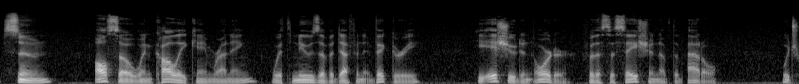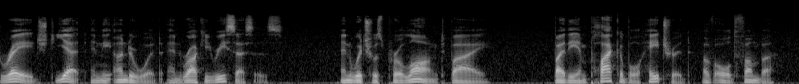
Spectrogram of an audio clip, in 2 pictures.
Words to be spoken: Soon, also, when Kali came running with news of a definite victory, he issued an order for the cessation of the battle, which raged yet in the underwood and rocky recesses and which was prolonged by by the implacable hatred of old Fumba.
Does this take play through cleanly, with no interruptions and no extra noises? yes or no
no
